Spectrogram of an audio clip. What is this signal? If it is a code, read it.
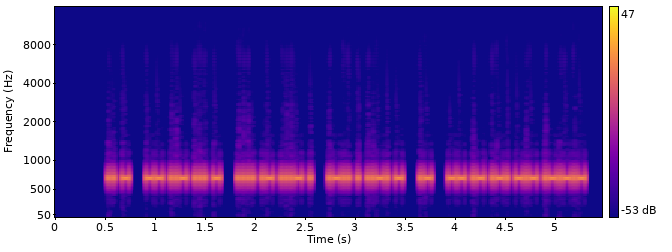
Morse code, heard as a keyed tone, about 45 wpm, 700 Hz. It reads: IT MUST HAVE LEFT A MARK.
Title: Sentences from Top 1000 Words - Review Part 1 - 50wpm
